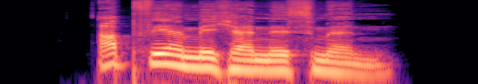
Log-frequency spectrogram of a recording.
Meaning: plural of Abwehrmechanismus
- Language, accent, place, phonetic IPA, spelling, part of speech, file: German, Germany, Berlin, [ˈapveːɐ̯meçaˌnɪsmən], Abwehrmechanismen, noun, De-Abwehrmechanismen.ogg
